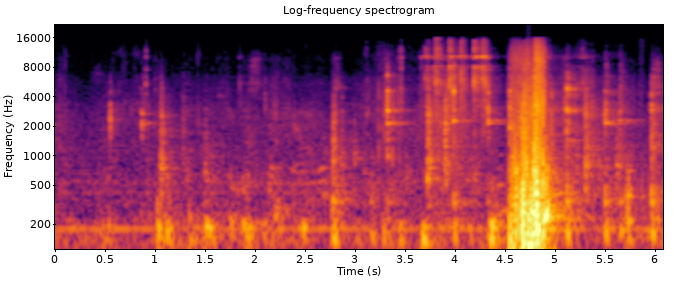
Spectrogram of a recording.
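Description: Children shake and tap small tambourines that jingle.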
